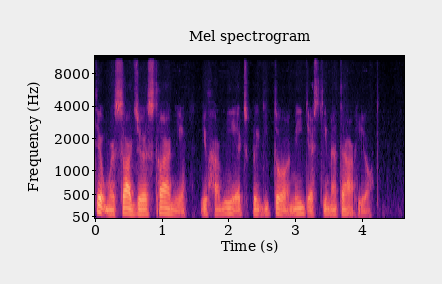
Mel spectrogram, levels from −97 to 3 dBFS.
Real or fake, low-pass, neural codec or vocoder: fake; 10.8 kHz; codec, 24 kHz, 0.9 kbps, WavTokenizer, small release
